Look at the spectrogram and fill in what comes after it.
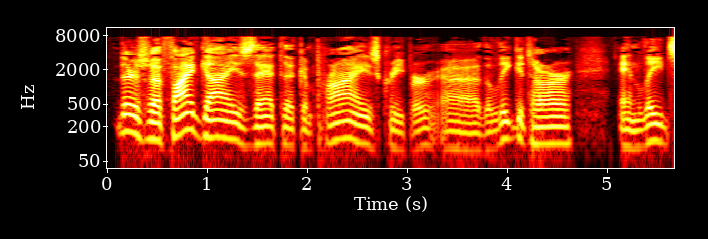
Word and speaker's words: Creepor: Okay, band number four is a band called Creeper, which is pronounced Creeper, but spelled C-R-E-E-P-O-R.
